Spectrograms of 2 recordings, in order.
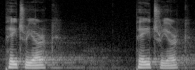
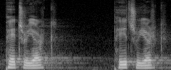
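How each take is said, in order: Both takes have the same delivery.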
